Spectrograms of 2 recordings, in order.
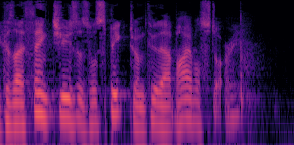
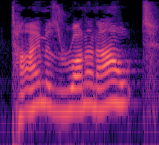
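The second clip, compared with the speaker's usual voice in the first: higher, louder and slow, peaking on "out"; urgent preaching shout; 8 semitones higher, 9 dB louder, slower than usual. Acted. Preacher's repeated warning to the congregation, shouted slowly. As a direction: stretch "Time is running out" out, loud and rising. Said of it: "preacher repeats louder".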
